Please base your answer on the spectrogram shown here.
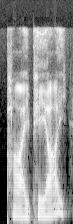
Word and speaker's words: PyPI: Now, I call it PyPI, although it's pronounced PyPI.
